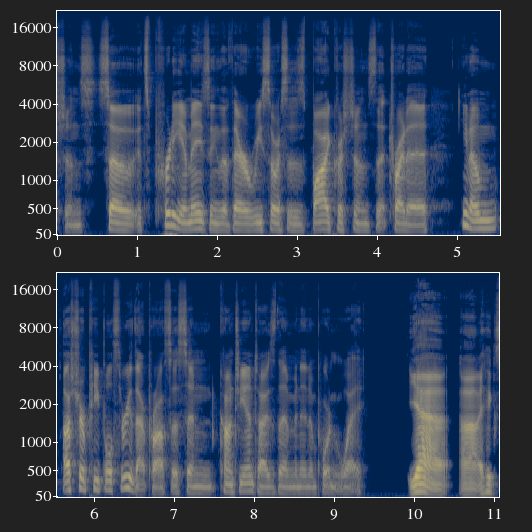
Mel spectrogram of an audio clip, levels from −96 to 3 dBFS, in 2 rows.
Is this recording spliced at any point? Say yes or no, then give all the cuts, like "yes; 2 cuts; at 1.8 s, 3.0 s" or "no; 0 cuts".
no; 0 cuts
